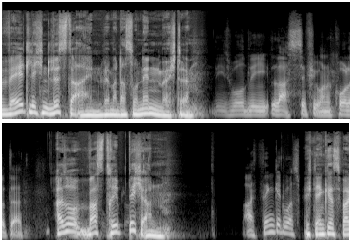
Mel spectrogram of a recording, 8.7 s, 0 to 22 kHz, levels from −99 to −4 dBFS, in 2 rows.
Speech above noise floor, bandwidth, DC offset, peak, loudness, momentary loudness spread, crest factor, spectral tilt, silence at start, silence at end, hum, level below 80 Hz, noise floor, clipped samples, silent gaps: 45 dB; 16.5 kHz; under 0.1%; -2 dBFS; -22 LUFS; 14 LU; 18 dB; -5 dB/octave; 0 s; 0 s; none; -42 dBFS; -66 dBFS; under 0.1%; none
